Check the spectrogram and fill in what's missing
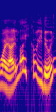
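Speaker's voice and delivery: rough, bad put-on Geordie accent attempt. Imitating a mate from Newcastle answering the phone, in a bad Geordie accent. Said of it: "which were a terrible way of accent".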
